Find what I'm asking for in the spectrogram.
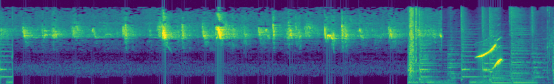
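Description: Macaws call in a run of thin, high chirping and whistling notes repeated steadily for several seconds, then give way abruptly to a fuller, louder burst of sound near the end.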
